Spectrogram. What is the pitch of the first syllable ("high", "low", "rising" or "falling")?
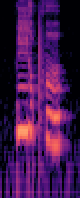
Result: high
